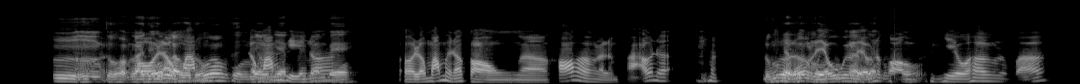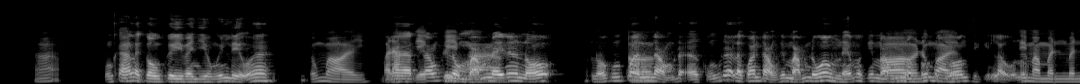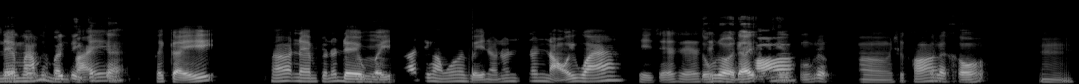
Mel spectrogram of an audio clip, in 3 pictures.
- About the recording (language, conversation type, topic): Vietnamese, unstructured, Bạn yêu thích món đặc sản vùng miền nào nhất?
- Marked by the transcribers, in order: other background noise; laugh; laughing while speaking: "về"; tapping; laugh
